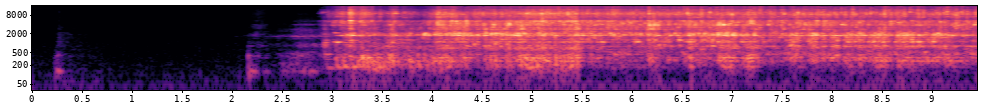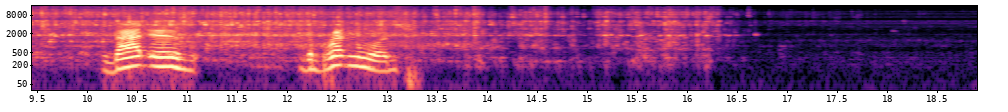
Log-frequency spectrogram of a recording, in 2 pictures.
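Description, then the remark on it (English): A toilet flushes with a steady, loud rush of water that swirls on for about thirteen seconds before cutting off, while a voice briefly speaks over it partway through. “That is the sound of the dollar standard, the petrodollar, and Bretton Woods too, being flushed down the toilet.”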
